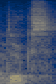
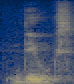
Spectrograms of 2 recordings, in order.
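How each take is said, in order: First: The word ends with a 'ks' sound. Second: The word ends on a vowel sound. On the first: The speaker calls it wrong. "pas Dux" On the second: The speaker calls it right. "Techniquement on dit euh, deux"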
